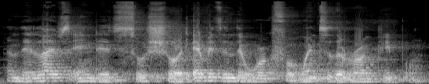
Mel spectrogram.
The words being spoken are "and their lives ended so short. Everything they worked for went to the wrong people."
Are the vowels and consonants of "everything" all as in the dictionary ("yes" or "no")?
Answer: yes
